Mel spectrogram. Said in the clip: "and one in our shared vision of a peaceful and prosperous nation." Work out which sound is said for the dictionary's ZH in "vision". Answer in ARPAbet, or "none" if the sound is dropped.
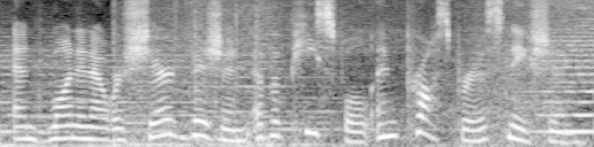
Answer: ZH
